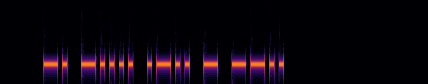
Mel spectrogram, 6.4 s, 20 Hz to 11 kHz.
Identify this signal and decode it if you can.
Morse code, heard as a keyed tone, about 17 wpm, 700 Hz. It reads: N6LTZ
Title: USA Call Signs - 5 Characters - Repeated 3x - 17wpm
